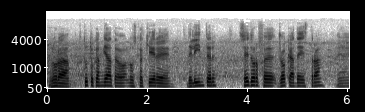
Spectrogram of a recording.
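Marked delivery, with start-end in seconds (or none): none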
